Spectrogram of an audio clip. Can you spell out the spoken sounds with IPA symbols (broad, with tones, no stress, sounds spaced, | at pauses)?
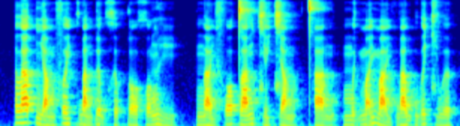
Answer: l a˦˥ t̚ ɲ a˨˩ m f ə˧ j k w a̰˧˨ n ɗ ə̰˧˨ w x ə˨˩ p̚ ɗ ɔ˨˩ x ɔ˨˦ ŋ ɣ i˨˩ | n a˧˩ j f ɔ˨˦ t̪ a˨˦ n t͡ɕ ə˨˩ j t͡ɕ a˨˩ m | t̪ʰ a˨˩ n | m ə̰˧˨ j m a̰˧˥ j m a̰ː˧˨ j h w a˨˦ w ʔ ṵ˧˥ ə̯ t͡ɕ u˨˩ ə̯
